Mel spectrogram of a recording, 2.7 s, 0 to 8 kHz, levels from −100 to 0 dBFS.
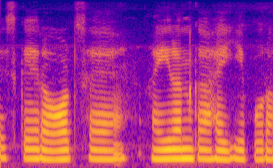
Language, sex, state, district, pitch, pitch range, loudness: Hindi, female, Odisha, Nuapada, 165 Hz, 160-170 Hz, -15 LUFS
